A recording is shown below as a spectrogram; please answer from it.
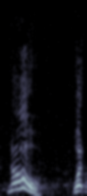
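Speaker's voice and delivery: ordinary talk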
